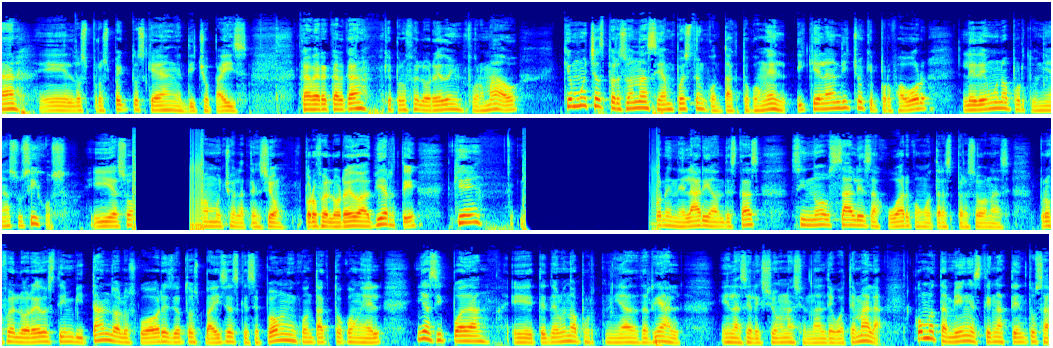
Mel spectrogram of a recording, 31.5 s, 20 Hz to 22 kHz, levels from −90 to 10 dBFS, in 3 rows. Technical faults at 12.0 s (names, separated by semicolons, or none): cable pulled and plugged in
